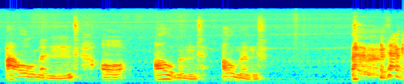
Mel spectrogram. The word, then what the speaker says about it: Almond: Almond.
